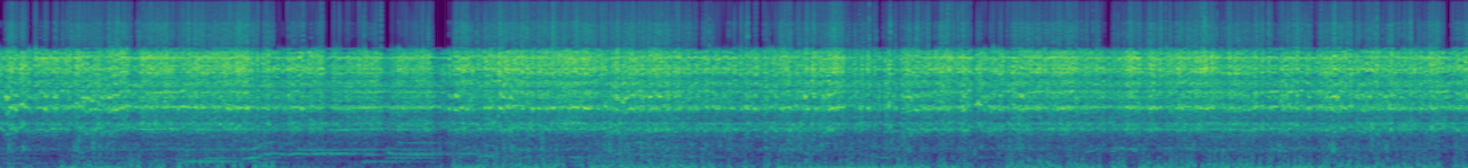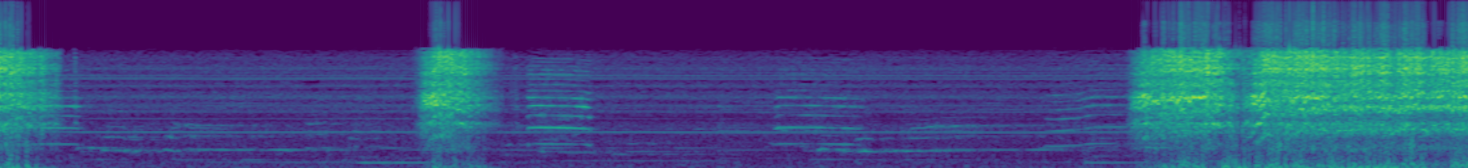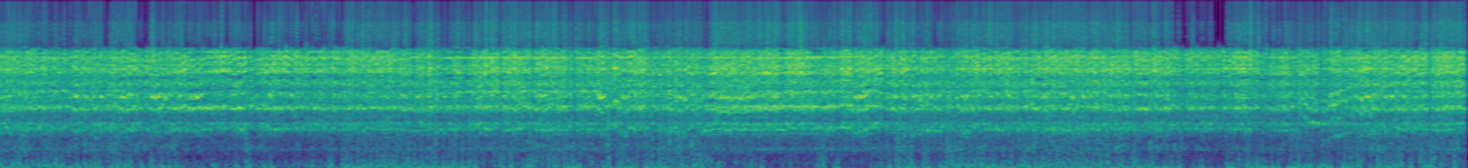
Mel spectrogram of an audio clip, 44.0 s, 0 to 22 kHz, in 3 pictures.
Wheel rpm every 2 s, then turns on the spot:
230, 230, 240, 230, 230, 230, 230, 130, 0, 20, 0, 0, 0, 110, 220, 230, 230, 230, 220, 230, 230, 200.
none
